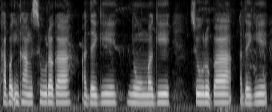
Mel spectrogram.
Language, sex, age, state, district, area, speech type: Manipuri, female, 45-60, Manipur, Kakching, rural, spontaneous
